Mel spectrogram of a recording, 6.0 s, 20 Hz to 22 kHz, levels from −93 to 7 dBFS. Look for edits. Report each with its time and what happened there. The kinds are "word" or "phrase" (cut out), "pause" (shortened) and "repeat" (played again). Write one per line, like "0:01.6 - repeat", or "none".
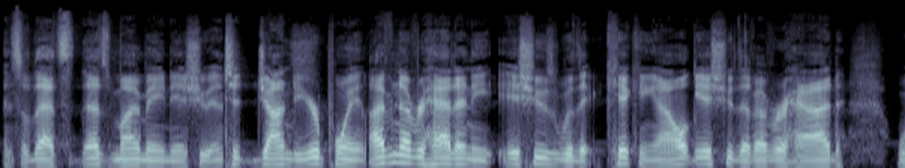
0:01.5 - word
0:02.4 - word
0:04.6 - word
0:05.0 - word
